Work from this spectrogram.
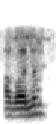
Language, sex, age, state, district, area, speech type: Bengali, male, 18-30, West Bengal, Cooch Behar, urban, conversation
